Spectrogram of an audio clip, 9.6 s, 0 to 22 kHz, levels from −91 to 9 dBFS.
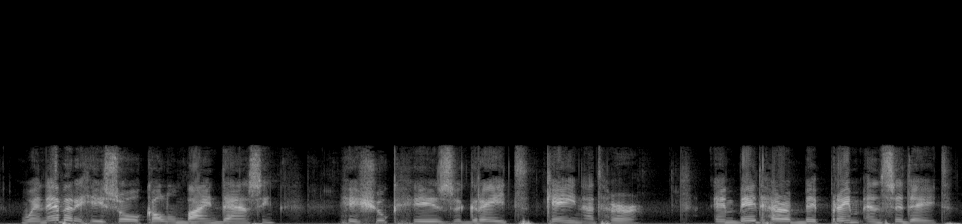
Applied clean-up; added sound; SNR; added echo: none; none; none; none.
